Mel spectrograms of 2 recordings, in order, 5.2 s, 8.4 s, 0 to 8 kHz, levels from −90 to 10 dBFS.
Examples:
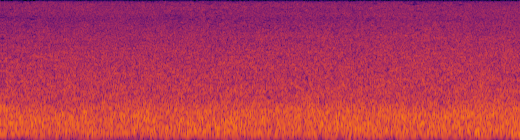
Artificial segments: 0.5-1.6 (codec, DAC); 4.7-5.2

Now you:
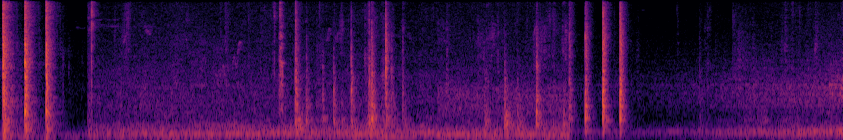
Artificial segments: none

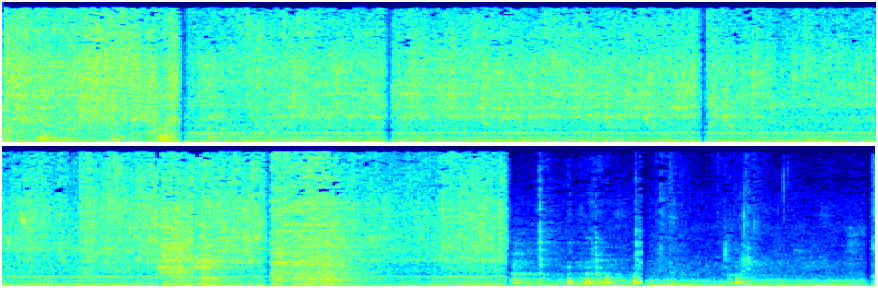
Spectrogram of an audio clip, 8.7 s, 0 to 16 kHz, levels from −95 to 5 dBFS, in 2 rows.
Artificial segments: none

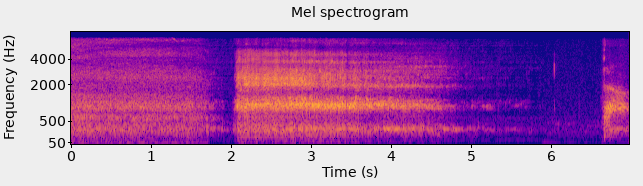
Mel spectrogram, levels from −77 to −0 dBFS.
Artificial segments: 1.7-5.9 (vocoder, HiFi-GAN)

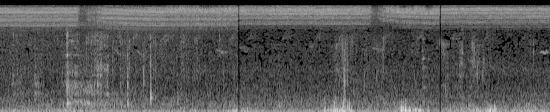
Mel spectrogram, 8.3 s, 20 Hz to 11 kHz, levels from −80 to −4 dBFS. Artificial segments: 2.5-3.6 (vocoder, Vocos); 5.8-6.5

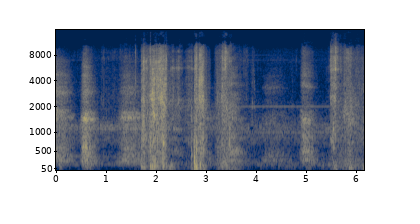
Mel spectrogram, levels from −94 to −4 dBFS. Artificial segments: none

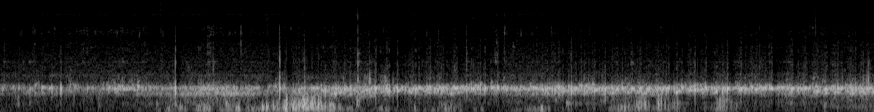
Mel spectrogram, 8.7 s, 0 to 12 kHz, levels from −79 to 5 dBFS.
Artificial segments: 7.8-8.7 (vocoder, Vocos)

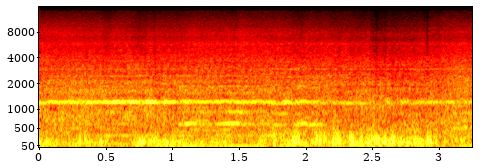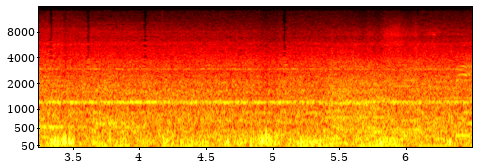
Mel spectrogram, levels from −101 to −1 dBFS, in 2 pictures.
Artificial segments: 0.0-2.9 (autoencoder, DAC-VAE); 5.4-6.1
